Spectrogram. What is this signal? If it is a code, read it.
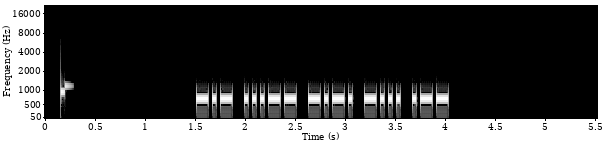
Morse code, heard as a keyed tone, about 29 wpm, 700 Hz. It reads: K3CBW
